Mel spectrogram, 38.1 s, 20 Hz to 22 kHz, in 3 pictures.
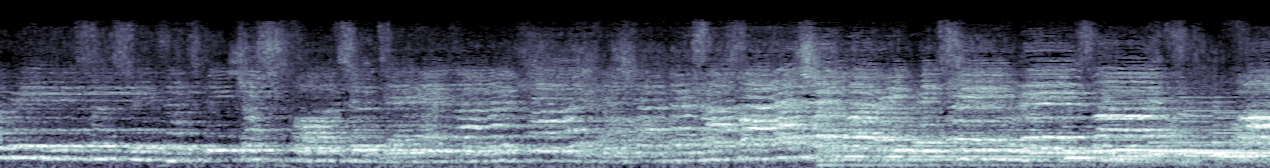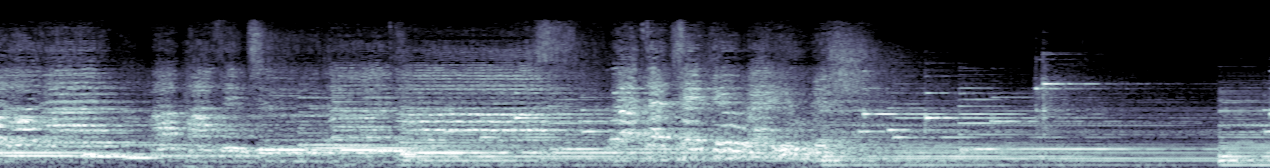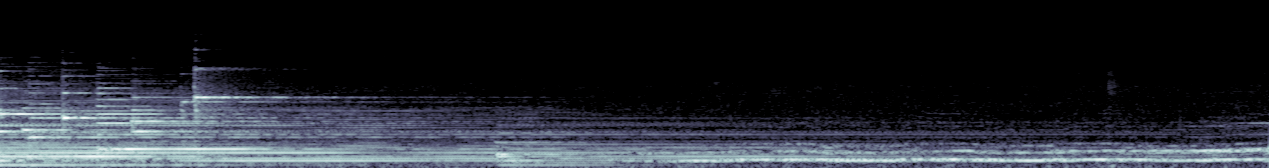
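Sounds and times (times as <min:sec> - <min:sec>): children's choir singing: 0:00.0 - 0:22.3.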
